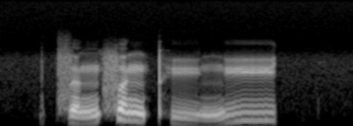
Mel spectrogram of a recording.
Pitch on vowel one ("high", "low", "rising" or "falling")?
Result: rising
